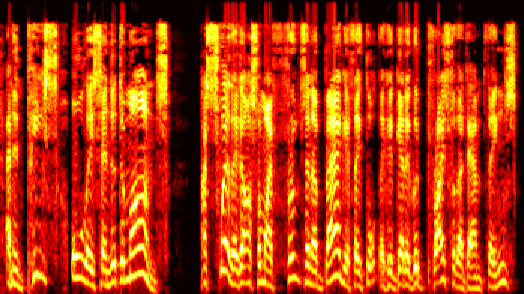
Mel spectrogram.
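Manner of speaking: high, loud, fast rant; furious rant. A narrator's reading. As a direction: rage at the absent king. Leo raging at the table.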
